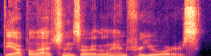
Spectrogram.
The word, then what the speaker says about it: Appalachia: First, thank you for pronouncing Appalachia correctly, though we extend grace to anyone who pronounces it Appalachia.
